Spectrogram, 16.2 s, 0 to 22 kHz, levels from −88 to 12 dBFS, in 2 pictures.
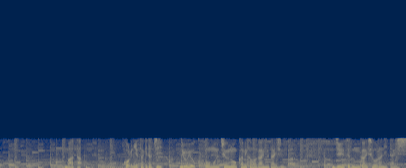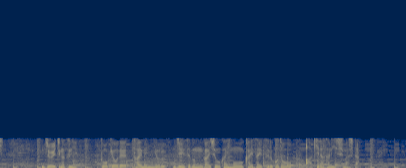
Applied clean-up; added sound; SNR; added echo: none; Knock / Wood; 14 dB; none.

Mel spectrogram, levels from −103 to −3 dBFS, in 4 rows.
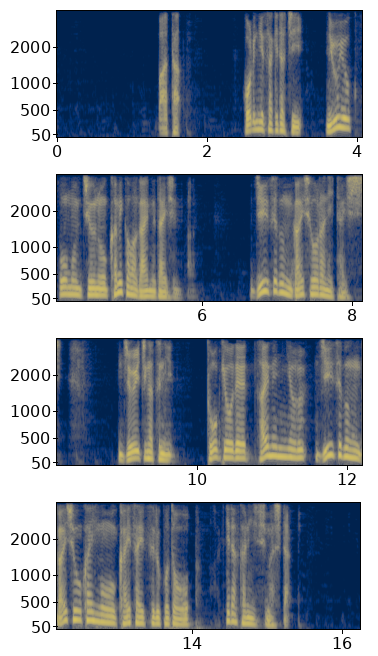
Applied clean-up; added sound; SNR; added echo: neural mask model DeepFilterNet 3.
